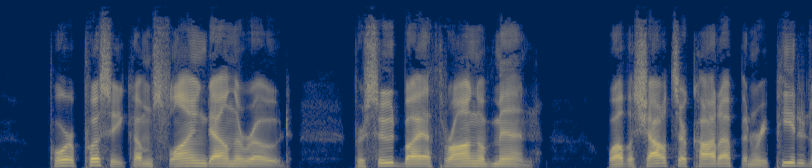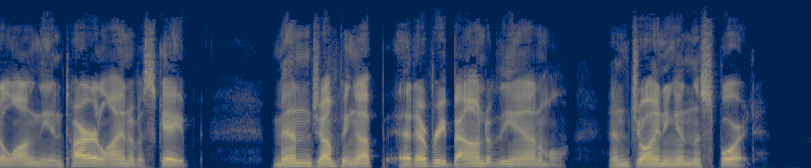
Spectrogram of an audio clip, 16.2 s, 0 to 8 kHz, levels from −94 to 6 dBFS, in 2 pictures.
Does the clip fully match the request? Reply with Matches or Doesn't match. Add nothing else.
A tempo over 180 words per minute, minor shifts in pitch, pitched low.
Doesn't match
